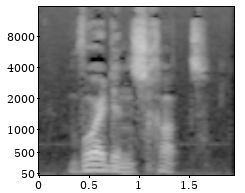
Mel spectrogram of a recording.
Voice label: "woordenschat", Dutch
